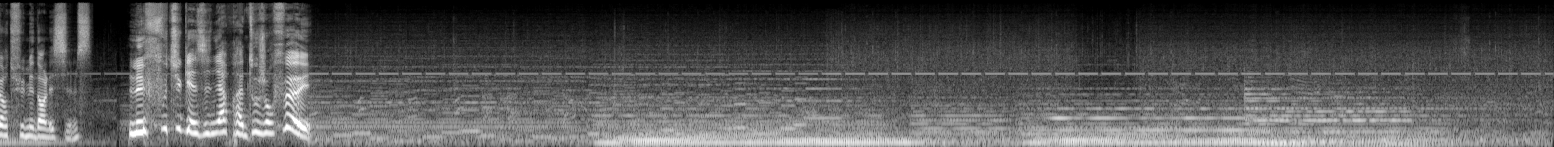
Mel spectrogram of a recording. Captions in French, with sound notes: de fumée dans les sims. Les foutues gazinière prennent toujours feu et- *alarme incendie et cris*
